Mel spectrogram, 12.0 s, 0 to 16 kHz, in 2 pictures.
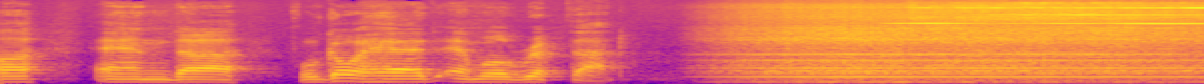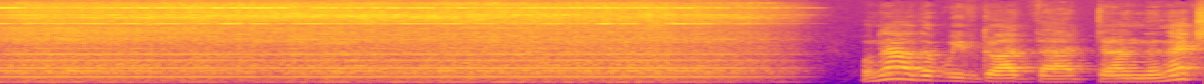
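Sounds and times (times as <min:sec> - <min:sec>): table saw ripping a board: 0:03.4 - 0:10.1.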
